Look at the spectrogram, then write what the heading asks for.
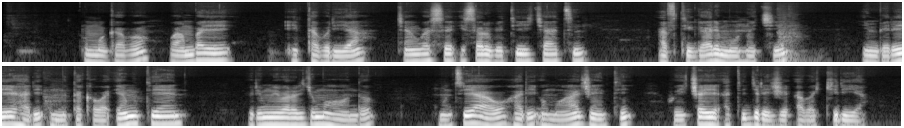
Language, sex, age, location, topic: Kinyarwanda, male, 18-24, Nyagatare, finance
